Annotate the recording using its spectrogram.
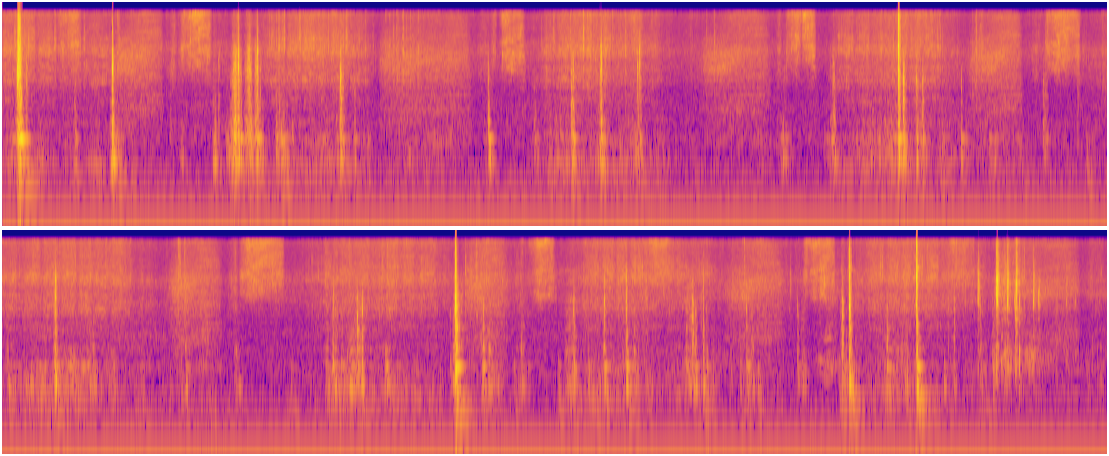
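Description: Sewer inspection camera being pushed down a drain pipe: irregular clicks, knocks and scrapes as the push cable is fed and the camera head bumps along the pipe.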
